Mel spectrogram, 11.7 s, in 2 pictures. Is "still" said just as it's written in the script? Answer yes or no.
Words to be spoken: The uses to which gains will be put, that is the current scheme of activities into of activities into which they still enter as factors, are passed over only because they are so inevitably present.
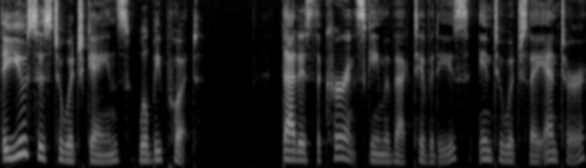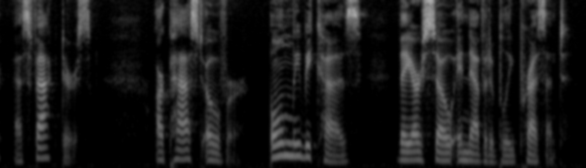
no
